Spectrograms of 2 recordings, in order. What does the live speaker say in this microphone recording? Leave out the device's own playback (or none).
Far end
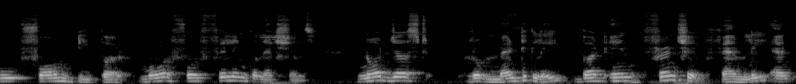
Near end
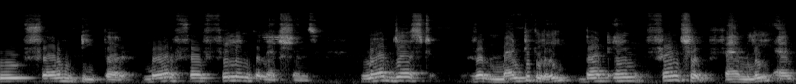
none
